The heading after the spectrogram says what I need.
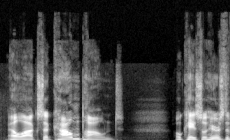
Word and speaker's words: Al-Aqsa: Palestinians, Israeli police clash at Jerusalem's how do you pronounce that? Al-Aqsa. Al-Aqsa compound.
